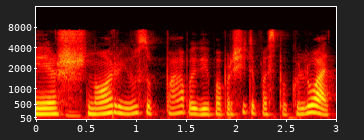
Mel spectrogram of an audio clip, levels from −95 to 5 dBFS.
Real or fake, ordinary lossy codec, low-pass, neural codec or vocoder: real; MP3, 48 kbps; 7.2 kHz; none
